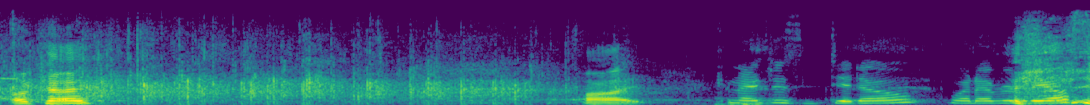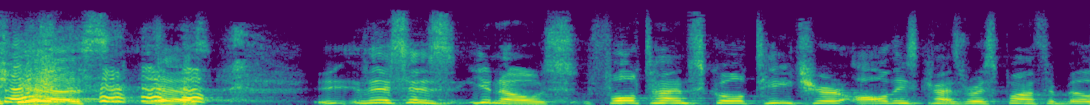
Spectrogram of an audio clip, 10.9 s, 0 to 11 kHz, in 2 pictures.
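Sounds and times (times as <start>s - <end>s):
speech: 0.0s - 0.6s, 2.9s - 10.8s
audience applauding a woman: 0.0s - 3.2s
laughter: 5.1s - 6.8s.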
